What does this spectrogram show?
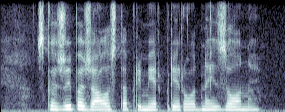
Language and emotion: Russian, neutral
